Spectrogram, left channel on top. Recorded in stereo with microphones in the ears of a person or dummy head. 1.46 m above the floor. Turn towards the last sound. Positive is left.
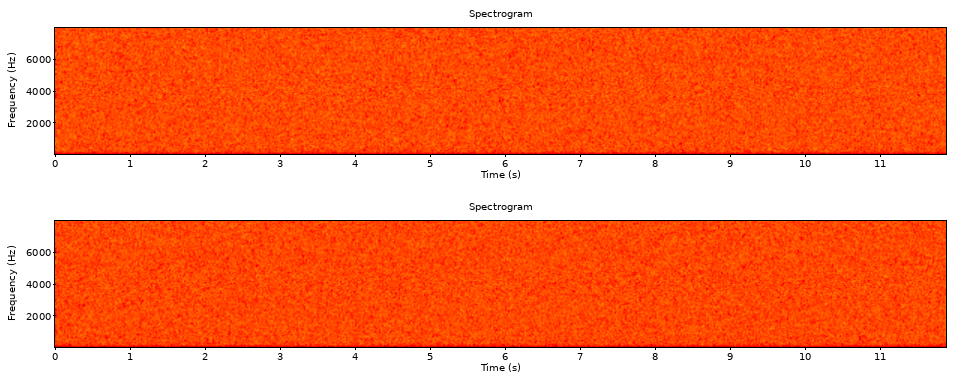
No sound to turn to.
